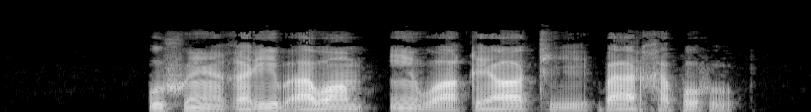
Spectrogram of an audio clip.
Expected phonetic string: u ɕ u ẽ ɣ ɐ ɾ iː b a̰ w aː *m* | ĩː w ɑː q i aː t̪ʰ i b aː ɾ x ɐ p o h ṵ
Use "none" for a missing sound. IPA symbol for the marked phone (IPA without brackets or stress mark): m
